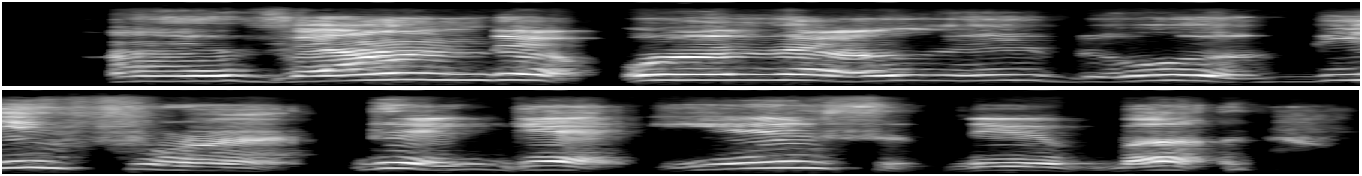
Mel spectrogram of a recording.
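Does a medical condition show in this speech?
Yes: spastic quadriplegic cerebral palsy; CP accent, sultry disability accent, listeners may need to listen closely.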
